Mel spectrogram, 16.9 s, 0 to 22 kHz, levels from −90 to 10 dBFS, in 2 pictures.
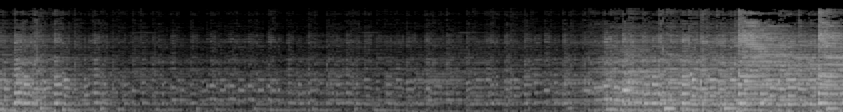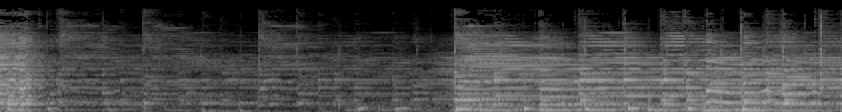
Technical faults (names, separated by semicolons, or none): zipper noise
